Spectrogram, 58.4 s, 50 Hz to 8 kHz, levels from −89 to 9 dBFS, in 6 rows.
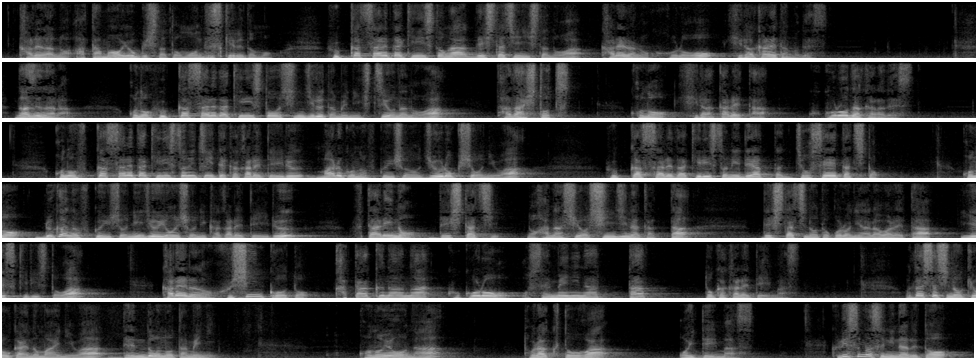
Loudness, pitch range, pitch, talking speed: -25 LUFS, 125-195 Hz, 150 Hz, 275 characters per minute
